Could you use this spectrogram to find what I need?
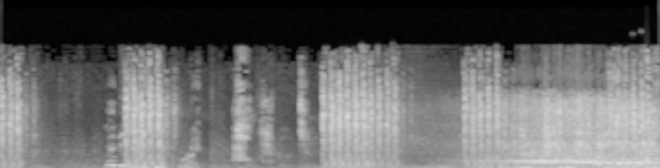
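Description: Gunfire in an action scene, heard as loud, dense bursts of rapid shots that repeat several times with roaring noise between them.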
